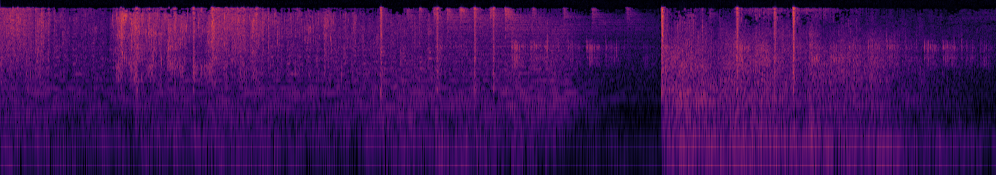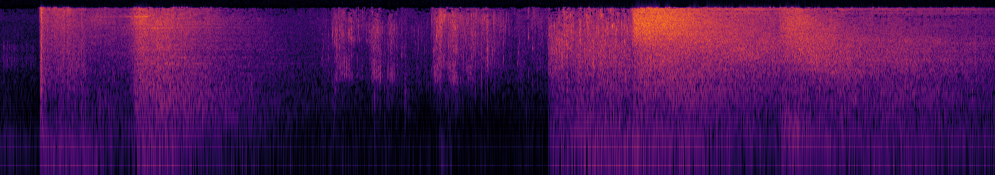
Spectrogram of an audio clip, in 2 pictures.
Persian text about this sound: این چیه؟ صدای شلیک توپو شنیدم و بعد یه گرمای شدید و صدای انفجار تولید شد.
